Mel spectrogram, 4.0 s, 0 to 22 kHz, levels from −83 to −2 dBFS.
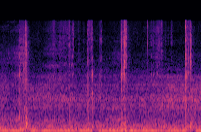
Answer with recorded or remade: recorded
